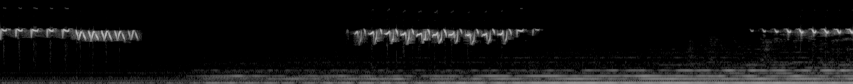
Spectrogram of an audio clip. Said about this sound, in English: Here's a typical song of the yellow-rumped warbler.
